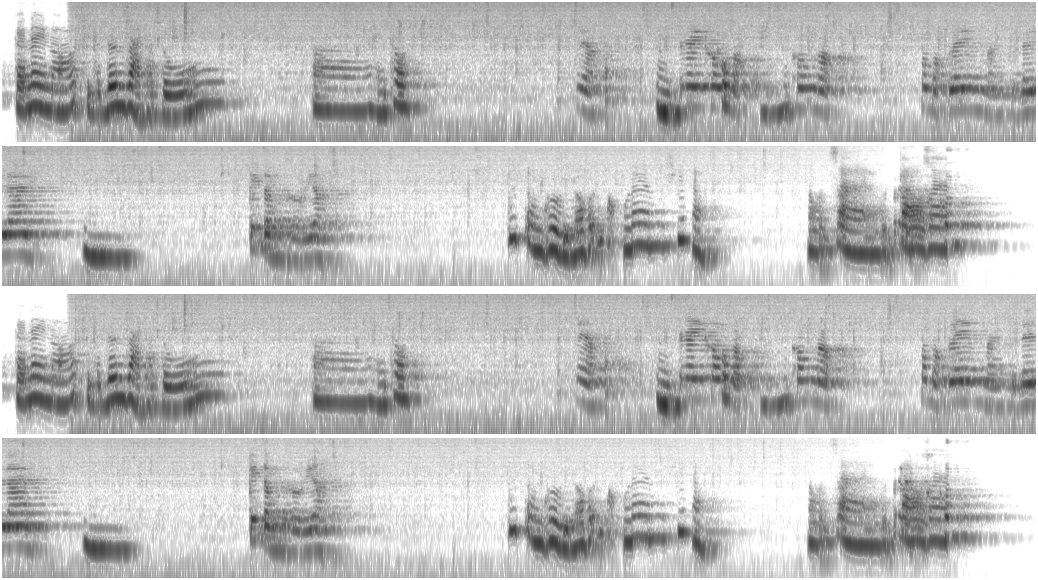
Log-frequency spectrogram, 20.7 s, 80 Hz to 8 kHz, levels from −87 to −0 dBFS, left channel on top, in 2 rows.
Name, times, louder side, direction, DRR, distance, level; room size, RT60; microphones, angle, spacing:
voice 1, 0.1-2.3 3.1-4.2 6.5-6.8 7.2-7.3 7.6-8.0 11.2-11.7 15.4-17.5 18.4-19.8, left 2 dB, 60° left, 0.9 m, -29 dB
sound 1, 0.7-19.1, left 3 dB, 5° left, 4.9 m, -41 dB
voice 2, 6.8-7.4 7.9-8.3 9.2-10.7 12.8-13.6 19.3-19.8, equal, 60° right, 5.2 m, -32 dB
28.0 x 17.5 x 8.7 m
head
